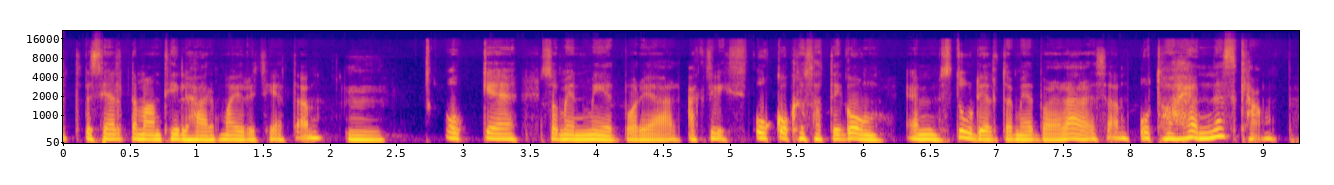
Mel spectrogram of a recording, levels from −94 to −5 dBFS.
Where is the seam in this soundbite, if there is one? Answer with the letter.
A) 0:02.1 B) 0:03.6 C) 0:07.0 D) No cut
B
